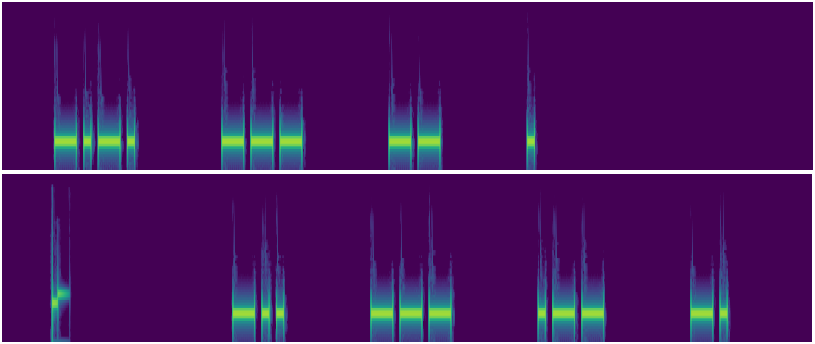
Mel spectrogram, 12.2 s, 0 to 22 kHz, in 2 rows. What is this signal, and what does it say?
Morse code, heard as a keyed tone, about 22 wpm, spaced as for 10 wpm, 700 Hz. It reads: COME DOWN
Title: 4x Character Spacing - Top 100 Words - 22wpm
